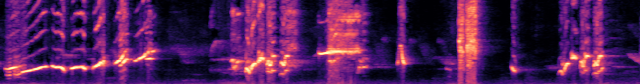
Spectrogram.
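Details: Two Oriental magpie-robins singing ngeplong to get silent birds singing: a rising rippling trill opens, followed by scratchy chatter, a harsh blast and scattered quick whistled notes.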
